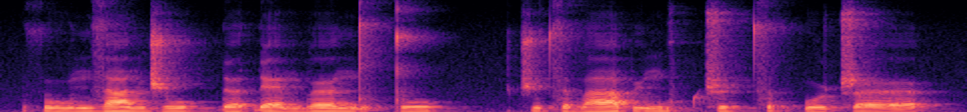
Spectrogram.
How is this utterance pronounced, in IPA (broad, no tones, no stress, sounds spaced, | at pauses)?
θ uː n z a n d͡ʒ uː p ɗ ə ɗ ɛ m b œː n d ə p t u | t͡ʃ y t͡s ə b aː p y ŋ ɡ u p ʈ͡ʂ y p t͡s ə p ʔ u ʈ͡ʂ œː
